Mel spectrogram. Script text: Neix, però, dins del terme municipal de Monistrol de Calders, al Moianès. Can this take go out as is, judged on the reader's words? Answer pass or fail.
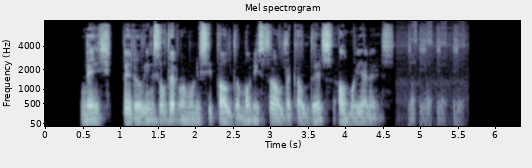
pass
